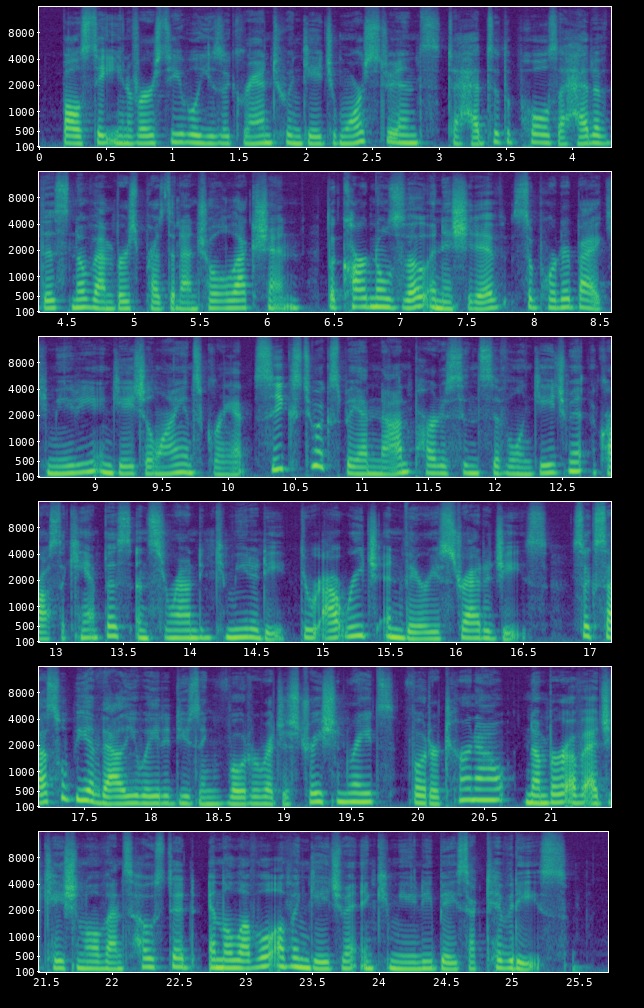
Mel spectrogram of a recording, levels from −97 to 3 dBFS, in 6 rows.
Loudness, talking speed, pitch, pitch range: -21 LUFS, 175 wpm, 195 Hz, 180-210 Hz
